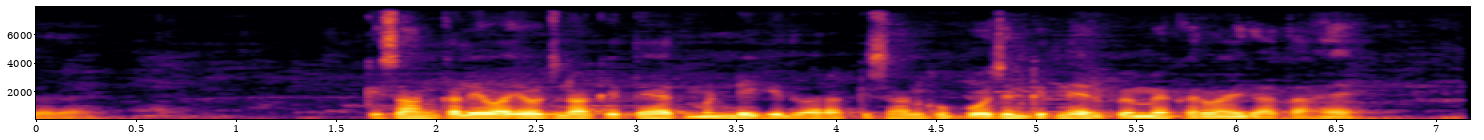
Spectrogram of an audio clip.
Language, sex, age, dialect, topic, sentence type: Hindi, male, 36-40, Marwari Dhudhari, agriculture, question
